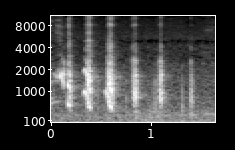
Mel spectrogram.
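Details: Lilac-crowned amazon parrot laughing while trying to out-laugh a boy: about seven short harmonic, chopped bursts, roughly every quarter second, loudest at first and fading toward the end, with human laughter around it.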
